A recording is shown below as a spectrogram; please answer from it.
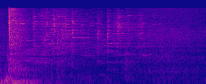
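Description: A band's final hit ending a song, a drum and crash cymbal stroke that cuts off the music, with the cymbal ringing on and fading away over about two seconds.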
